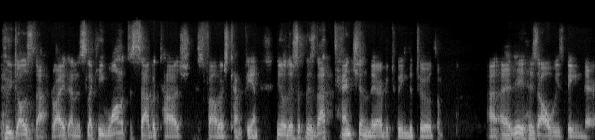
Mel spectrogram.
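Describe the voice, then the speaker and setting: The speaker has an Irish accent and talks at a fairly quick pace with ordinary pitch variation. The sound is dry and close, with no echo. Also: man, medium pitch for a man. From Northern Ireland. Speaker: documentary filmmaker. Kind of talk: interview. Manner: halting, many restarts.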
